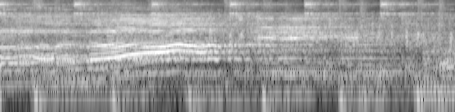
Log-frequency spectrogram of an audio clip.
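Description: A woman's solo singing voice on a microphone, with wide vibrato, the melody sliding upward in the first second, over a live band with a steady drum beat.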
